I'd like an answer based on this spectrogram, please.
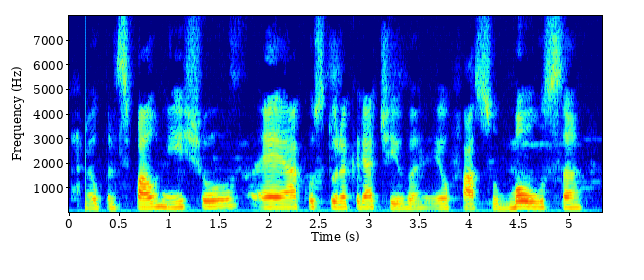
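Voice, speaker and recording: A woman with a medium pitch speaks at a very slow pace, her intonation fairly even. The sound is dry and close, with no echo. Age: 40s. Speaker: artisan. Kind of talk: interview testimony. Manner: halting.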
